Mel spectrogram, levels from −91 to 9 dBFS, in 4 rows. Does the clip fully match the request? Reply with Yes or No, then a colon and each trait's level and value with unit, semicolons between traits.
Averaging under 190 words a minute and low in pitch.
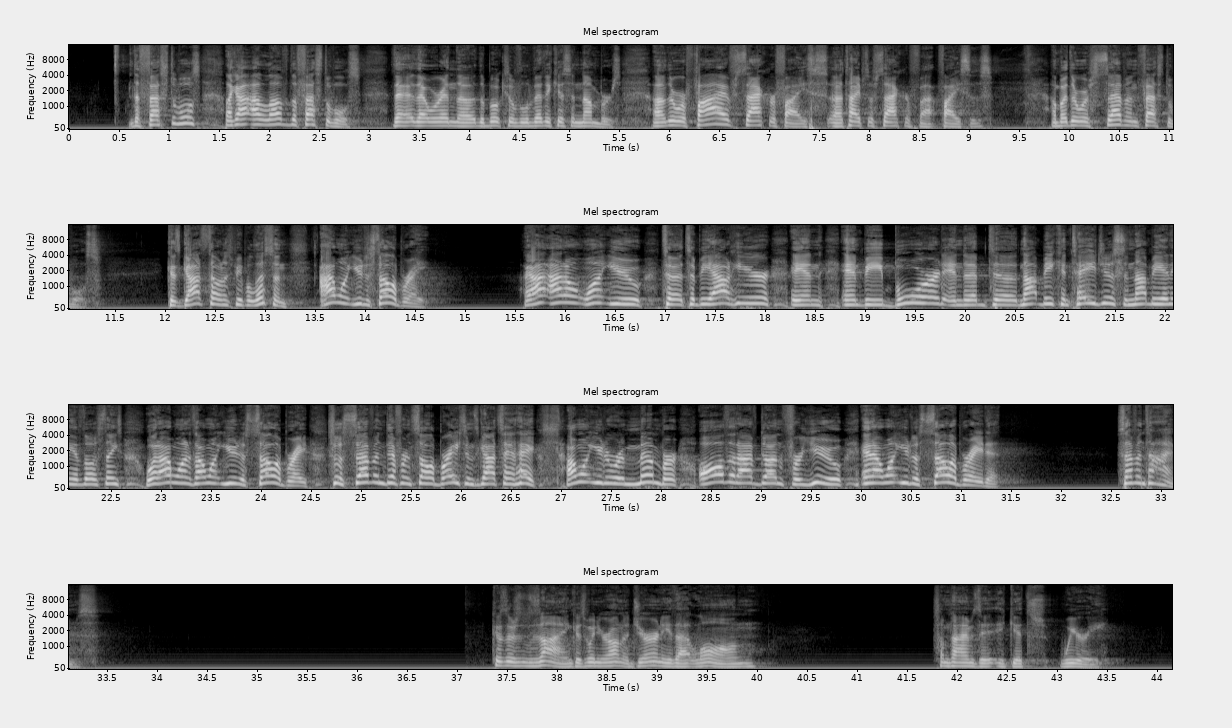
No: average, 170 wpm; medium, 175 Hz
